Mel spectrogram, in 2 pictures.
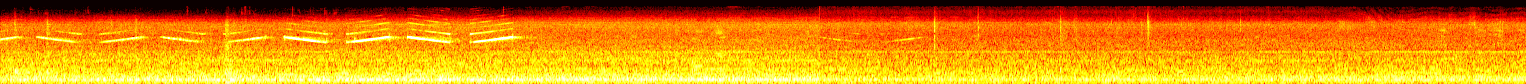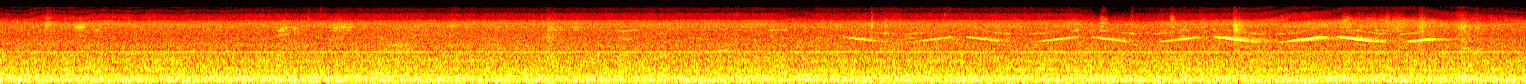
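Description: Fire apparatus engine running steadily with a low hum. Over it, a high chirp sweeps down and up about twice a second for the first five seconds and again near the end.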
